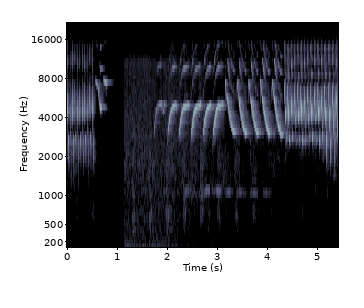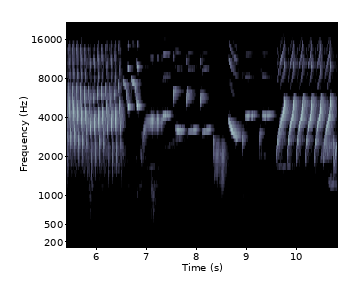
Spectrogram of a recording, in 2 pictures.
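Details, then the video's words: Canary singing to encourage a silent canary to join in: long varied song of repeated down-slurred whistled notes, dense rapid trills and sharp chips, strung together with barely a pause. "Terapi Ampuh Burung Kenari Macet Dijamin Langsung Ikut Bunyi II Masteran Suara Burung Kenari Gacor"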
